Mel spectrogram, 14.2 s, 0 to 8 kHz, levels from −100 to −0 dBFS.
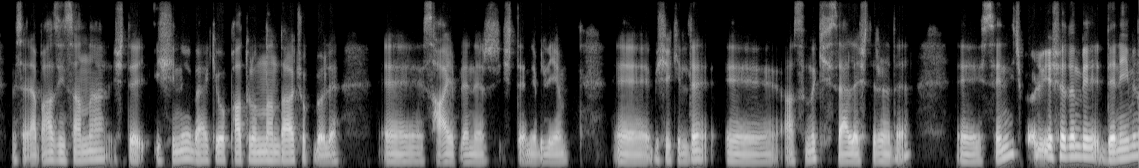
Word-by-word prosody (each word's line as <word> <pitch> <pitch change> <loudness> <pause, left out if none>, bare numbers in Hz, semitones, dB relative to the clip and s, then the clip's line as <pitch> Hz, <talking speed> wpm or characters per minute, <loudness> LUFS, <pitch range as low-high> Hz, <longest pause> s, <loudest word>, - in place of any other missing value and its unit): Mesela - - -3
bazı 100 +1 0
insanlar, 100 +4 -2
işte, - - -1 0.2
işini 105 +3 -2
belki 95 +1 0
o 100 0 +1
patronundan 95 0 +1
daha 95 +1 +5
çok, - - -8
böyle, - - 0 0.6
eee, 85 0 -2
sahiplenir, 85 -1 -2
işte, - - -4
ne 80 0 -4
bileyim, 85 +1 -3 0.6
eee, 80 -1 0
bir - - -8
şekilde, 95 +3 0 0.3
eee, 85 -2 -2
aslında 110 +2 -4
kişiselleştirir 85 -2 +1
de. - - -3 0.6
Eee, 85 0 0
senin 100 - 0
hiç 175 +2 -8
böyle 415 0 +3
yaşadığın 140 +1 +7
bir 130 -4 +4
deneyimin 120 +8 +6
95 Hz, 125 wpm, -24 LUFS, 85-105 Hz, 0.6 s, yaşadığın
